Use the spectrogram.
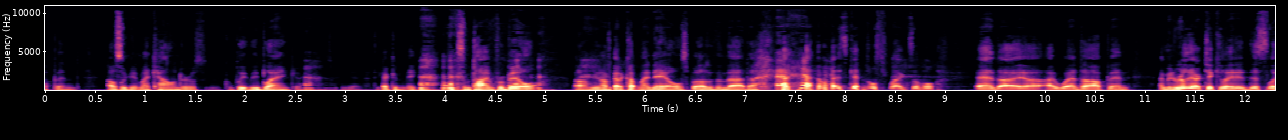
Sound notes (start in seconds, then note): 7.1 laughs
